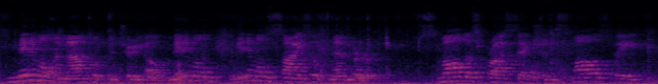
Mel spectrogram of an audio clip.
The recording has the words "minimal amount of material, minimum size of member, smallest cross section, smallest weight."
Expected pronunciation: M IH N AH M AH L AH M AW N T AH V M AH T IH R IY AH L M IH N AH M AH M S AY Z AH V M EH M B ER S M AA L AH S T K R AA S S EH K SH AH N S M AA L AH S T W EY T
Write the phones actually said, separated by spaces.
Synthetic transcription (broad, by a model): M IH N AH M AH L AH M AW N T AH V M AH T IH R IY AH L M IH N AH M AH M S AY Z AH V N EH M B ER S M AA L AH S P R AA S S EH K SH AH N S M AA L AH S T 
